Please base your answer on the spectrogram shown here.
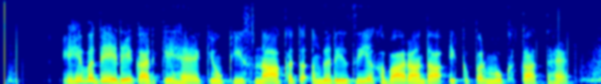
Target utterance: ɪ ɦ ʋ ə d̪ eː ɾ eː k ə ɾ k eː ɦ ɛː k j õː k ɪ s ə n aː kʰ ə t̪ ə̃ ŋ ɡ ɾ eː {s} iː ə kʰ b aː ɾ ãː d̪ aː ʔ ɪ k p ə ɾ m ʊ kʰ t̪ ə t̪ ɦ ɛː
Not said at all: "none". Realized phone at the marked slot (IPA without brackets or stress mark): z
